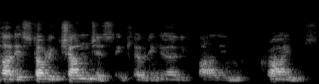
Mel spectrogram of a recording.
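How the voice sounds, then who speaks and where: In a northern English accent, a man speaks at a fairly quick pace. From northern England. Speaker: NHS security and violence reduction lead. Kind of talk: presentation to a board meeting.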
